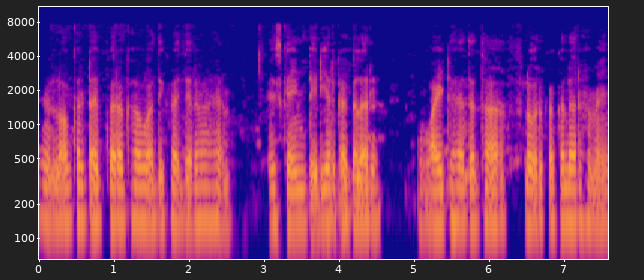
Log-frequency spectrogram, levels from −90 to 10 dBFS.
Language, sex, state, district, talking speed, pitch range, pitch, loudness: Magahi, male, Bihar, Gaya, 160 wpm, 130-140 Hz, 135 Hz, -17 LUFS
